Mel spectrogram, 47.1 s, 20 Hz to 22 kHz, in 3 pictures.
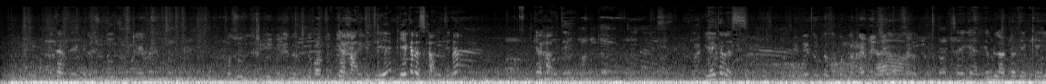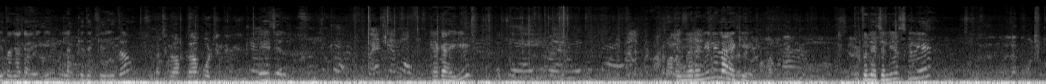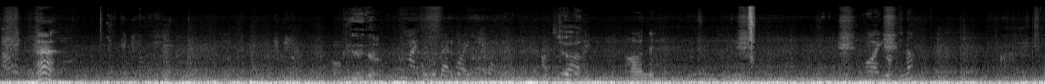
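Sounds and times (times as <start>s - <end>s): indistinct voices: 0.0s - 43.1s
train rumbling: 0.0s - 47.0s.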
